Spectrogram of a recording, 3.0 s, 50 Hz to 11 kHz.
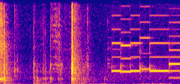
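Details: Mini charger for Makita 18V batteries: a couple of handling clunks, then a clear beeping melody in steady tones after the charge tune was changed by pulling and reinserting the battery; plays normally.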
